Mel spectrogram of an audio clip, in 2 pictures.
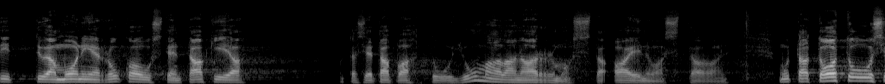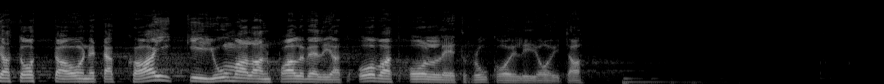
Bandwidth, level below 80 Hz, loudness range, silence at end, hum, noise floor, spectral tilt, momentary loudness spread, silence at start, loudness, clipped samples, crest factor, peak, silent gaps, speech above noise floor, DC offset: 16 kHz; -70 dBFS; 10 LU; 2.55 s; none; -74 dBFS; -4 dB/octave; 14 LU; 0 s; -30 LUFS; under 0.1%; 24 dB; -8 dBFS; none; 44 dB; under 0.1%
